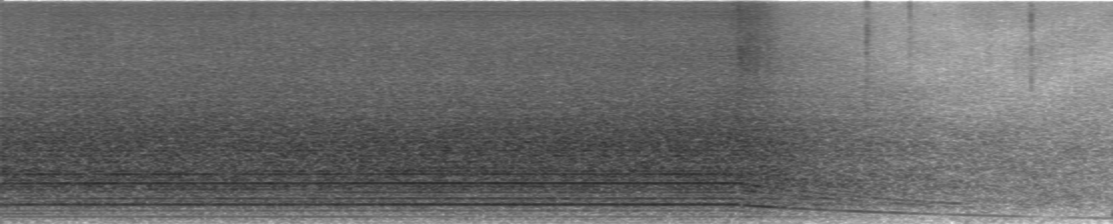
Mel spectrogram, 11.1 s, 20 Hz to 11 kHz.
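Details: Jeep Willys 1962 with an upgraded electric cooling fan. The taller fan is mounted outside because there was no room inside. It gives a steady, even whir with a clean tone, then winds down smoothly when switched off; normal fan operation.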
